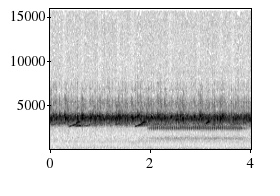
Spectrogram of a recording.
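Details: Tree frogs calling at night in the backwoods of North Carolina: a dense, continuous high trilling chorus holds steady throughout, with a lower pulsing layer joining partway through.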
